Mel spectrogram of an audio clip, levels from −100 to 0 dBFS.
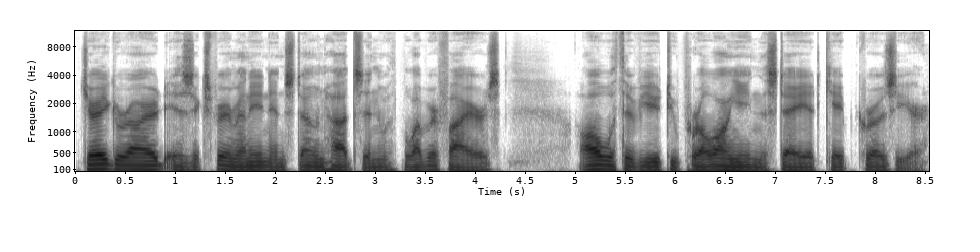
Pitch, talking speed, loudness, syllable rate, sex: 85 Hz, 145 wpm, -18 LUFS, 4.5 syllables/s, male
